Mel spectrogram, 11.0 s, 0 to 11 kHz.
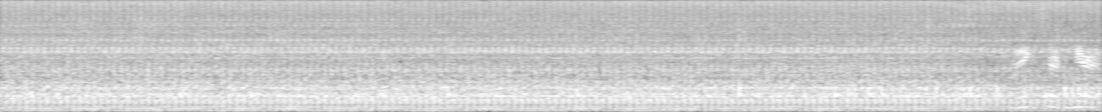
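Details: Air compressor pump building pressure toward about 40 PSI: steady drone with dull, regular clacking about three times a second from one cylinder under pressure; owner suspects piston slap or a bad piston ring, unconfirmed.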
